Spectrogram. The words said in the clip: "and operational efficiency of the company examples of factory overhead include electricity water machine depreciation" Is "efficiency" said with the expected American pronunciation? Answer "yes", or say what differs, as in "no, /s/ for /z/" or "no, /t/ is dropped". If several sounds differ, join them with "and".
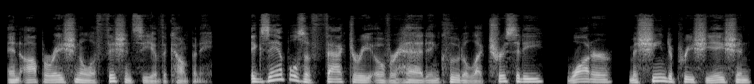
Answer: yes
